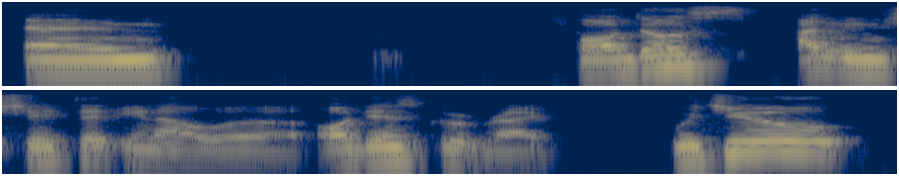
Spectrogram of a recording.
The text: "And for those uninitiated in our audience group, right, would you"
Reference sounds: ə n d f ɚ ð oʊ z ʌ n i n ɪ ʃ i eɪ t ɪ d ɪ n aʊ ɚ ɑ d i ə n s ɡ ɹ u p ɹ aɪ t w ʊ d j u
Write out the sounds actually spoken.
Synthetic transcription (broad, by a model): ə n f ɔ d oʊ s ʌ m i n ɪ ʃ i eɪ t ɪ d ɪ n aʊ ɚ ɑ d i ə n s ɡ ɹ u p ɹ aɪ t w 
